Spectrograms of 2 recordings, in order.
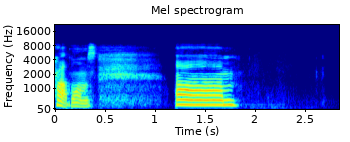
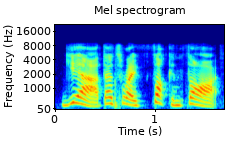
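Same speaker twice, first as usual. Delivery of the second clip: much louder mock taunting yell; 8 dB louder than usual. Grocery worker yelling at the locked car, a taunting mock yell. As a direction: throw it after her as a taunt. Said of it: "heard her yell out".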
